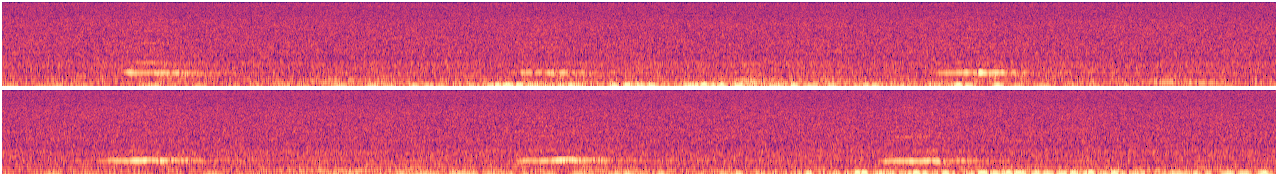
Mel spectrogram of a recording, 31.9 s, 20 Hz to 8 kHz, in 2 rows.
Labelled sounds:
27.1	27.3	humpback whale, 1.4 to 1.6 kHz

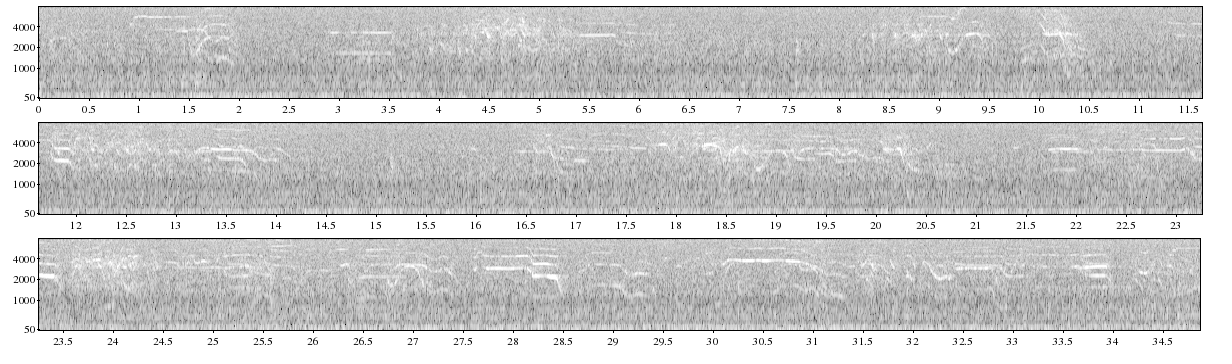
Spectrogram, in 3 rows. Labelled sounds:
0.9	1.9	killer whale, northern resident, 1.2 to 5.9 kHz
2.9	3.6	killer whale, northern resident, 1.6 to 3.4 kHz
4.0	4.4	killer whale, northern resident, 1.7 to 1.9 kHz
5.4	6.2	killer whale, northern resident, 2.7 to 4.7 kHz
8.8	10.4	killer whale, northern resident, 2.6 to 5.8 kHz
11.5	12.0	killer whale, northern resident, 1.8 to 4.5 kHz
13.2	14.1	killer whale, northern resident, 1.9 to 6.5 kHz
16.4	17.6	killer whale, northern resident, 2.1 to 5.5 kHz
18.2	20.3	killer whale, northern resident, 2.1 to 6.1 kHz
21.7	23.5	killer whale, northern resident, 1.6 to 4.9 kHz
24.6	26.8	killer whale, northern resident, 0.99 to 5.6 kHz
27.7	29.4	killer whale, northern resident, 0.99 to 6.0 kHz
30.1	34.8	killer whale, northern resident, 1.1 to 8.0 kHz

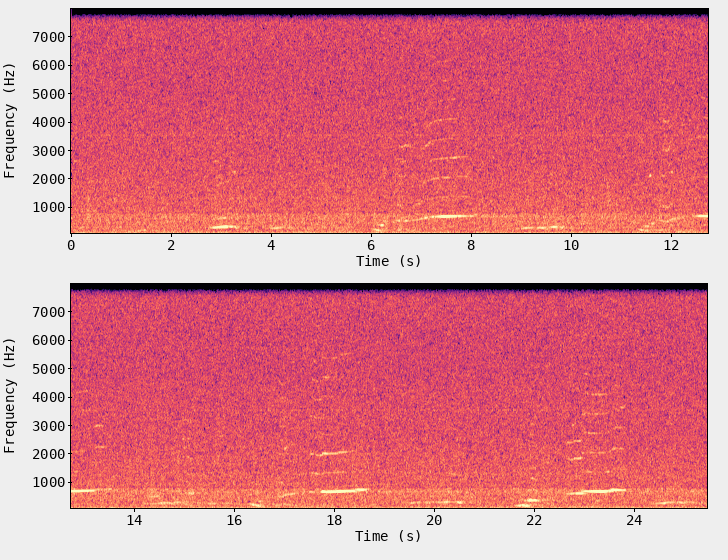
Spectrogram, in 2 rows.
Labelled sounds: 6.6	6.8	humpback whale, 3.0 to 3.2 kHz
17.6	18.3	humpback whale, 1.9 to 2.2 kHz
22.6	23.0	humpback whale, 1.7 to 2.5 kHz

